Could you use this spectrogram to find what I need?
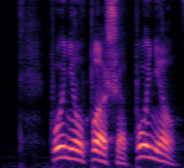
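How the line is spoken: Exclamation. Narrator (Russian): воскликнул Женя

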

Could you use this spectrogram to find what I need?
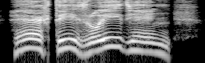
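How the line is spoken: Light sigh. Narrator (Russian): легко вздохнул идущий впереди с фонарем

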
